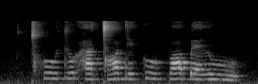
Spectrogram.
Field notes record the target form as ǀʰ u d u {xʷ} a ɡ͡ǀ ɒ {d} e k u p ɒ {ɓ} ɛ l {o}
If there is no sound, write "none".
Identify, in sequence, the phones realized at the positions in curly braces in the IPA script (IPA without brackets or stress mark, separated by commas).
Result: h, d, ɓ, u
